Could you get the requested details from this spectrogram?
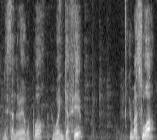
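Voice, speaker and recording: Husky Marseille-accented man, dramatic storyteller. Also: medium pitch, fairly quick. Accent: Marseille, southern French. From Marseille, France. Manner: dramatic, animated, repeats phrases for effect. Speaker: pizza maker telling his life story. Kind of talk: emotional personal storytelling.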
